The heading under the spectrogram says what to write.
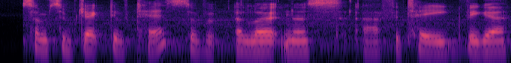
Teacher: She uses rising and falling tones, and a tone that's neither rising nor falling, just a flat tone for the items in the list.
